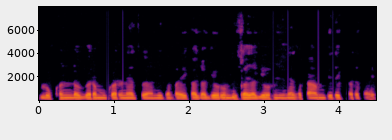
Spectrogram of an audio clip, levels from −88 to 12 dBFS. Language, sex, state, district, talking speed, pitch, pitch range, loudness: Marathi, male, Maharashtra, Nagpur, 185 wpm, 105 Hz, 105-110 Hz, -20 LUFS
